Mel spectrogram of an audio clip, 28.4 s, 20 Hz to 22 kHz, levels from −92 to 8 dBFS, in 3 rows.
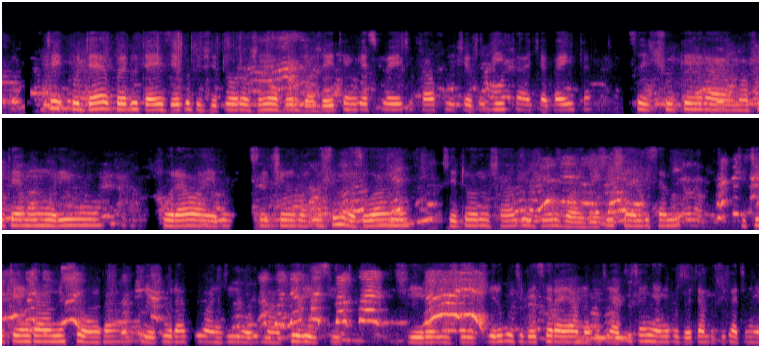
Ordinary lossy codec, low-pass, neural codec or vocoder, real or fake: Opus, 16 kbps; 7.2 kHz; none; real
